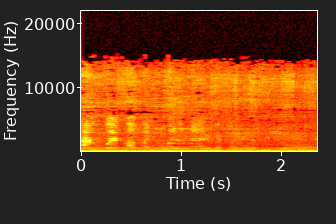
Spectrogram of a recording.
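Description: Steady low rumble of a car's engine and tyres heard from inside the moving cabin.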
